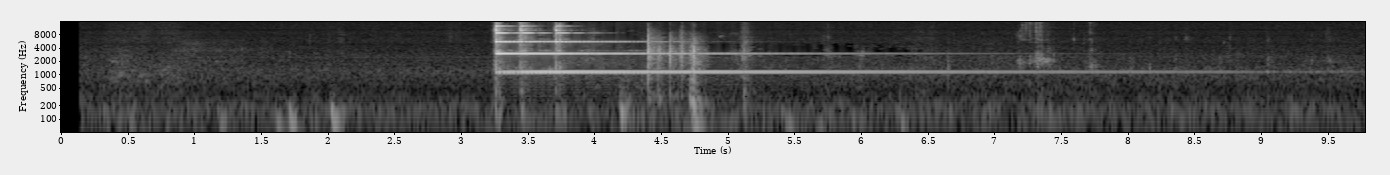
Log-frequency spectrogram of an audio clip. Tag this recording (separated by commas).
Domestic animals, Bicycle bell, inside a small room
